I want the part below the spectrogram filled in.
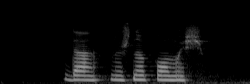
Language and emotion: Russian, neutral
